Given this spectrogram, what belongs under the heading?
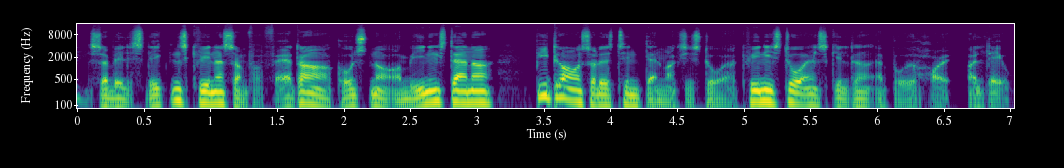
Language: Danish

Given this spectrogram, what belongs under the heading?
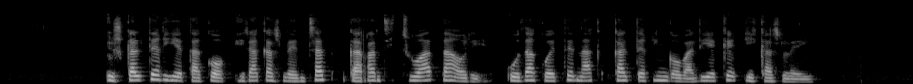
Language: Basque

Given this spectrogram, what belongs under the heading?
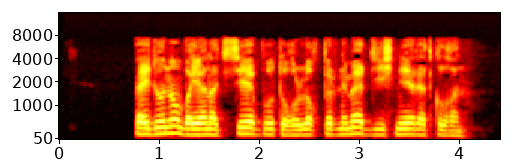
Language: Uyghur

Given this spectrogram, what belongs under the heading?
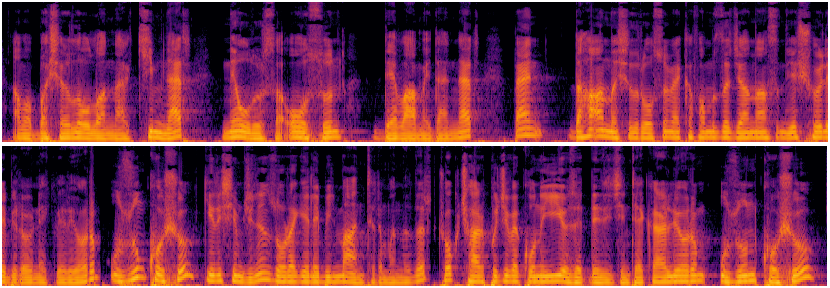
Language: Turkish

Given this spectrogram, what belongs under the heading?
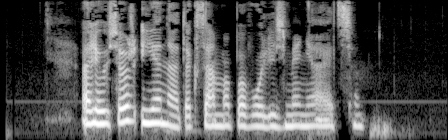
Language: Belarusian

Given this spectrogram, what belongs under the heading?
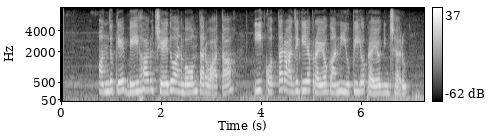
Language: Telugu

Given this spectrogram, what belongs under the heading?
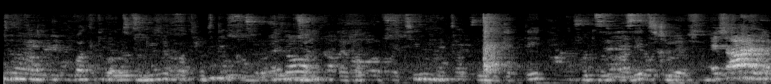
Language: Armenian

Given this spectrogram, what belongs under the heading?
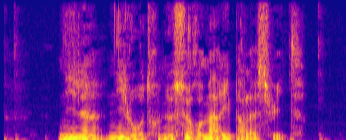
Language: French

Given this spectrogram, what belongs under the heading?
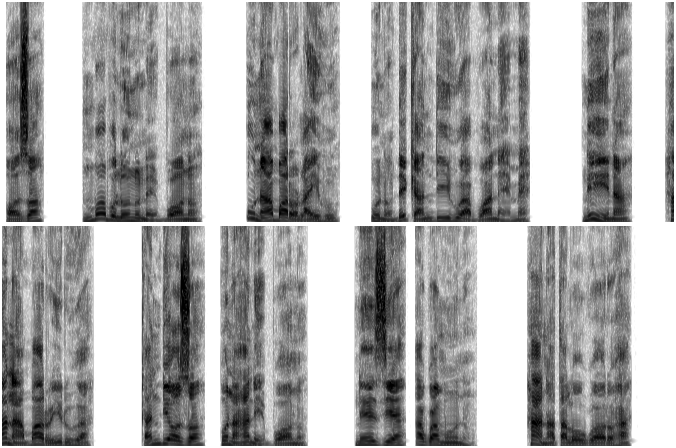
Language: Igbo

